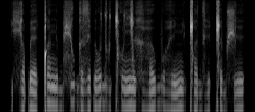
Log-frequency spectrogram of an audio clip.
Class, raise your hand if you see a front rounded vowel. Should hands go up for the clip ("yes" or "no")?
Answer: yes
